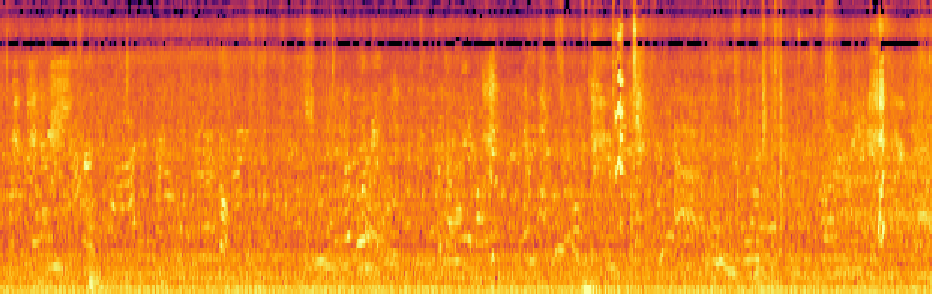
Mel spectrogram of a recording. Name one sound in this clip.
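A young boy talks happily close by.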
